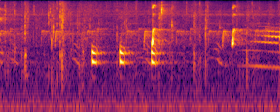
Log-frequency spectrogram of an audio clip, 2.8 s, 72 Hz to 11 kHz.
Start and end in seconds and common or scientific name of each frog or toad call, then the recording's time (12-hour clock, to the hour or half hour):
0.0	2.8	pointedbelly frog
0.6	2.8	Physalaemus cuvieri
0.9	1.8	Cuyaba dwarf frog
7pm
